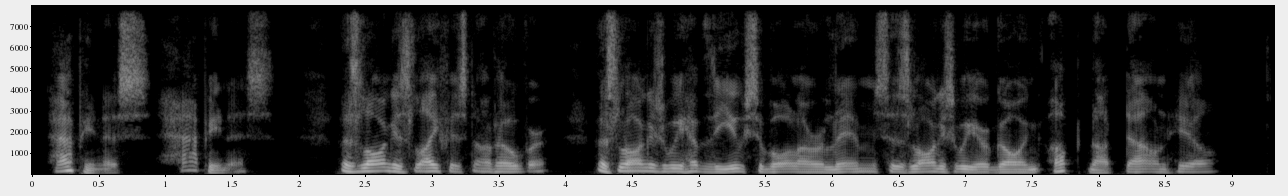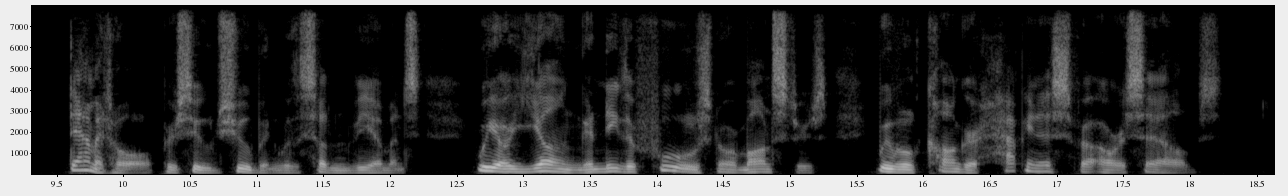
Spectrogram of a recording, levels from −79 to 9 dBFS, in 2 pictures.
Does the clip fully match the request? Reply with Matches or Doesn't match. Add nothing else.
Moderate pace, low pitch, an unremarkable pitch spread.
Matches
